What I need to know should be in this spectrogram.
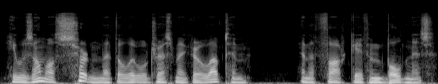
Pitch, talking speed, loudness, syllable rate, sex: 100 Hz, 220 wpm, -18 LUFS, 6.0 syllables/s, male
